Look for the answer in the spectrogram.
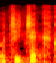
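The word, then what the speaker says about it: Žižek: Yo creo en algo que dice Zizek, el filósofo, o Chichek, como le dicen algunos, yo le digo Zizek porque lo pronuncio como se escribe.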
